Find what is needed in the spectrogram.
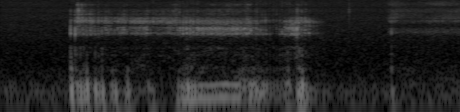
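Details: A sleeping, dreaming Pit Bull: a few low, rumbling, fluttering breaths with hissy noise; snoring.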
